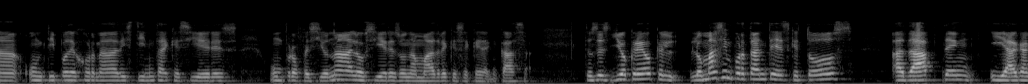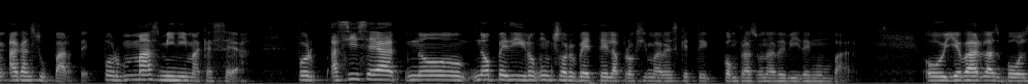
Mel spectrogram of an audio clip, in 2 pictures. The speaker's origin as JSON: {"language": "Spanish", "country": "Ecuador", "said": "he sido capaz de convencer a estos directores que me los dejaran mostrar en mi país."}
